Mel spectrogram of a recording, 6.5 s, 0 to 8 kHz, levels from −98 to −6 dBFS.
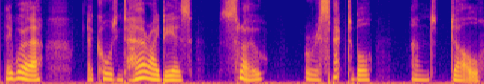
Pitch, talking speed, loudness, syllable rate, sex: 180 Hz, 95 wpm, -21 LUFS, 4.0 syllables/s, female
